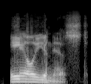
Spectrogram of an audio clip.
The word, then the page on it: alienist: American English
